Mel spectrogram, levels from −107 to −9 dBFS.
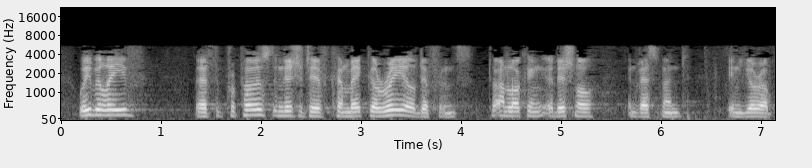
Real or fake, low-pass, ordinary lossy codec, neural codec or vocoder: real; 5.4 kHz; none; none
